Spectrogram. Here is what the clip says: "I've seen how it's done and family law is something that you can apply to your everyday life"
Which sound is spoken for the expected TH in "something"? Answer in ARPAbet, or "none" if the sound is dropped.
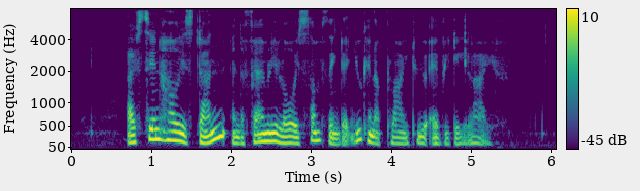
TH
